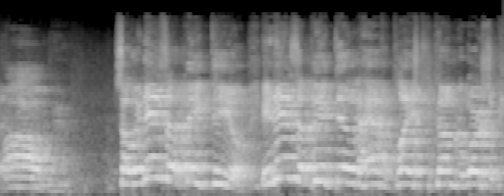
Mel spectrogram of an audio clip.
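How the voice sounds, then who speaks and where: A man uses a raised, projected voice with an animated tone and lively intonation. The room echo is audible. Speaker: preacher. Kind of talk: sermon. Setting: church. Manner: animated, fervent preaching with call-and-response; informal, conversational. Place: church. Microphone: camera far.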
